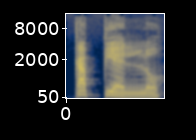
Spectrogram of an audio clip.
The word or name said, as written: Cappiello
